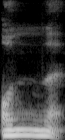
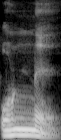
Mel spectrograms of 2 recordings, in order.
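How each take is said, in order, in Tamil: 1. n ஒலி நாக்கு பற்களில் படுவதால் எழுப்பப்படுகிறது. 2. n ஒலி நாக்கு மேலே மடிந்து எழுப்பப்படுகிறது. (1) "அவ சொல்றது ஒன்னு. நாக்கு வரணும் அங்க" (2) "நம்ம சொல்றது வந்து ஒண்ணு"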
